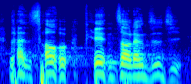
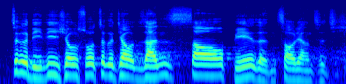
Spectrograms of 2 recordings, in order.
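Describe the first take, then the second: First: Laughing while repeating the saying. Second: Said in the usual way. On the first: Shown as a demonstration. Teacher repeats the saying to the class, laughing. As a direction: chuckle through the phrase, amused at it.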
